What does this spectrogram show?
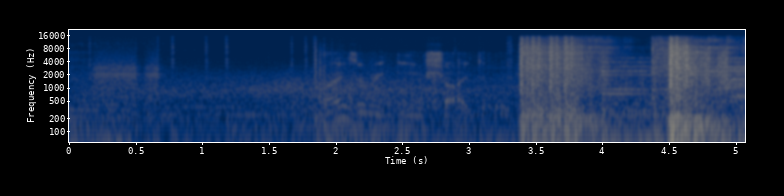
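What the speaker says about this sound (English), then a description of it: "Double shot." Gunfire in the video game Wasteland 3, a couple of loud broadband shots bursting out late in the moment, the second one sharper, after a stretch of quieter ambience with a voice speaking under it.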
